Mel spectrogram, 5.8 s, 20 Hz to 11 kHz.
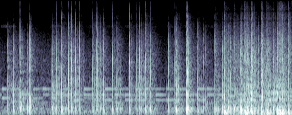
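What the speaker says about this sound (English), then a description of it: "And don't forget the 4th of July fireworks." Rapid 4th of July fireworks crackle and pop in dense bursts outside a backyard, a continuous barrage of sharp bangs that swells louder toward the end.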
